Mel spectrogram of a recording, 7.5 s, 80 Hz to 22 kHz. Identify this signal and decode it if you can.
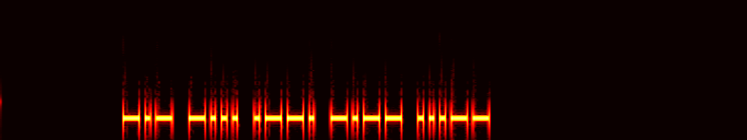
Morse code, heard as a keyed tone, about 22 wpm, 700 Hz. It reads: KBPY3
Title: Code Groups - 5 Letter:Numbers - 22wpm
